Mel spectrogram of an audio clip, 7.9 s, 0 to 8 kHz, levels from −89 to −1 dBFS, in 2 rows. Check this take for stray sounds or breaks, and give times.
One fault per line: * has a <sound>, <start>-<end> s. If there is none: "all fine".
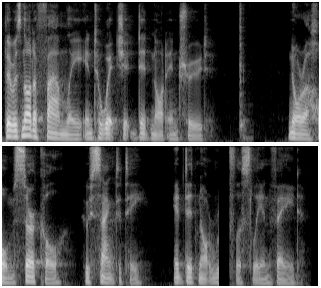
* has a thud, 3.0-3.2 s
* has a dropout, 6.7-6.8 s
